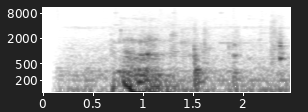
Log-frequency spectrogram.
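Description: Siberian husky giving one low growl that falls in pitch while play-fighting with another husky, followed by a short knock.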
